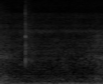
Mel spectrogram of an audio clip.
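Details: DJI Spark drone powered on with a fully charged battery while trying to pair the controller, whose light stays red: a brief faint blip, then a sudden steady high-pitched beep. Ordinary power-on tone.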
